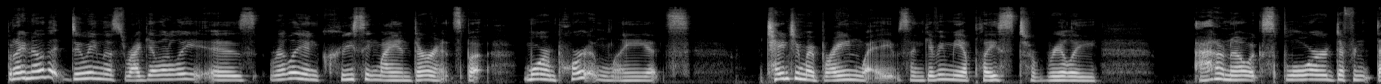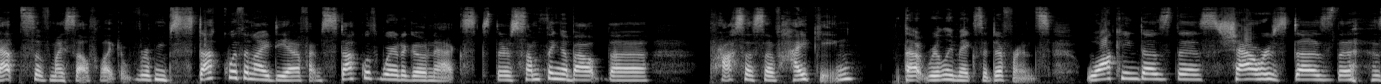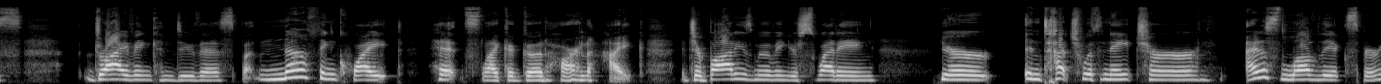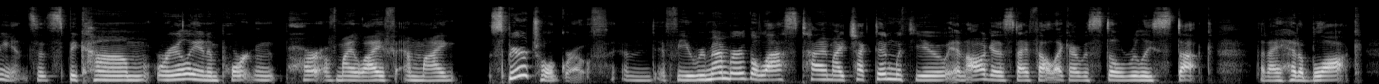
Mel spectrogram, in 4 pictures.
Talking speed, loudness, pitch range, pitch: 150 wpm, -16 LUFS, 195-235 Hz, 210 Hz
